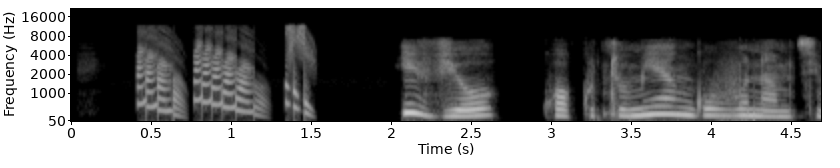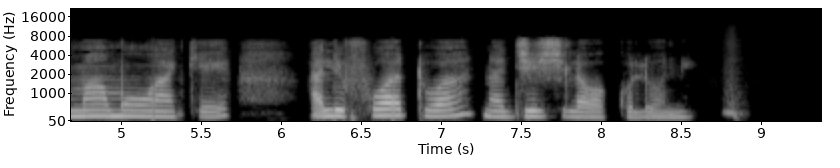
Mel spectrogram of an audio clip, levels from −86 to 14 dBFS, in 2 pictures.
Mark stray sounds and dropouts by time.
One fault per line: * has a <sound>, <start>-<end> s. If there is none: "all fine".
* has a chirp, 0.4-1.5 s
* has a whoosh, 8.8-8.9 s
